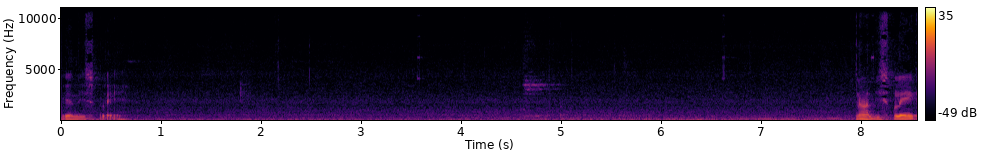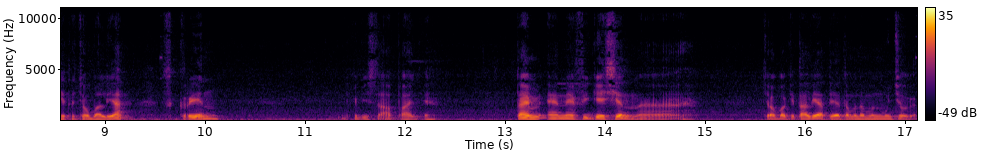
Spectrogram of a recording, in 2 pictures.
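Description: Small buttons on a wristwatch click as they are pressed.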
